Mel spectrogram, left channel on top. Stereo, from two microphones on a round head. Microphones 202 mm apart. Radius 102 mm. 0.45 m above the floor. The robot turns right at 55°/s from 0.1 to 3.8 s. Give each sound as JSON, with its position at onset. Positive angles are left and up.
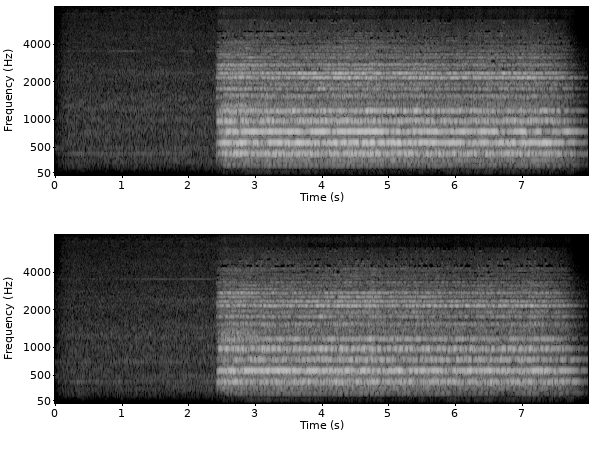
{"t": 2.4, "sound": "a violin", "azimuth_deg": 35, "distance_m": 1.7}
